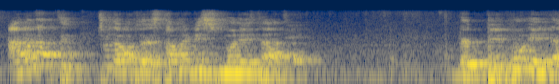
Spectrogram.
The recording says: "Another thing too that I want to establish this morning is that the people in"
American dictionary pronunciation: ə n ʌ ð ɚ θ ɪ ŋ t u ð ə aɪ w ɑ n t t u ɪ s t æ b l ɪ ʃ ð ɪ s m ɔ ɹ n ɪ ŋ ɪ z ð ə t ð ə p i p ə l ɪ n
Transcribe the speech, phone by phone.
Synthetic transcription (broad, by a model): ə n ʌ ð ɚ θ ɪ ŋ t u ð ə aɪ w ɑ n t t u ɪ s t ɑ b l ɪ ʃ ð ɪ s m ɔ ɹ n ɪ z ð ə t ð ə p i p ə n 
